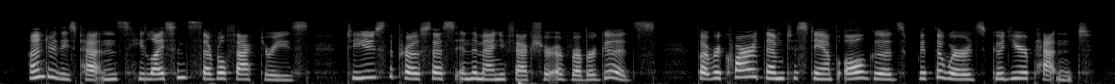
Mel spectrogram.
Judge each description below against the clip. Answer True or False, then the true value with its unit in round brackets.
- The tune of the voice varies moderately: True (3.1 semitones)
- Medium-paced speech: True (155 wpm)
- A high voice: True (260 Hz)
